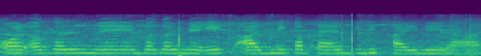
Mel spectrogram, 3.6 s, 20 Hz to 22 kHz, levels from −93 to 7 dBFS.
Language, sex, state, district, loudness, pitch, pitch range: Hindi, male, Bihar, Katihar, -19 LUFS, 245 Hz, 235-250 Hz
